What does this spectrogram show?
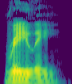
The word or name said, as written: Rayleigh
